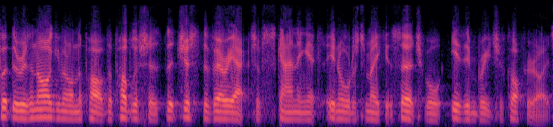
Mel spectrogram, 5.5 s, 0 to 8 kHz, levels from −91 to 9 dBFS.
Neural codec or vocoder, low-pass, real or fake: none; 7.2 kHz; real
